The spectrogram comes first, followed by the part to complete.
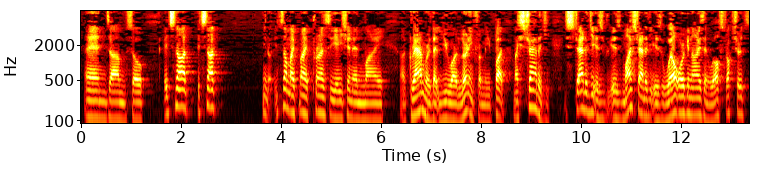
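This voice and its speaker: Man, Korean native speaker, lower voice, test-prep teacher, emphatic, stumbling repeats. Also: a little mellow. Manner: many restarts and repeated words, emphatic. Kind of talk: online lecture.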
